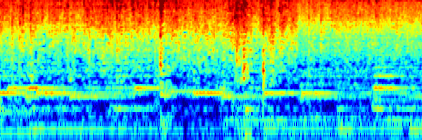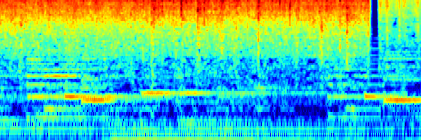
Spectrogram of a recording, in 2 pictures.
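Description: Diced Spam sizzling as it fries in a dry nonstick pan, with soft background music.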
